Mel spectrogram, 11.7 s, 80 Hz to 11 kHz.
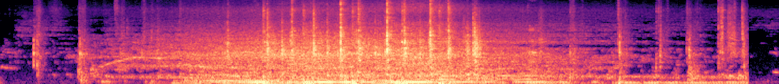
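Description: Honda Vario 150 LED scooter with an ignition fault that stalled on the road, started up: a click, then the small engine runs with a steady idle for several seconds before cutting off sharply, recorded up close.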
